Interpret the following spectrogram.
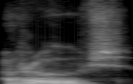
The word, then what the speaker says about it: rouge: And then at the beginning of words, so we had colors, and the color red is rouge, rouge. Rouge. Rouge. I find it really hard to roll my R's, and I know that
